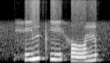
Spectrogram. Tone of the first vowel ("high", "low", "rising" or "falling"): rising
